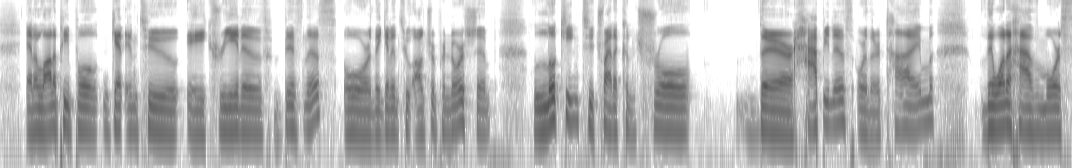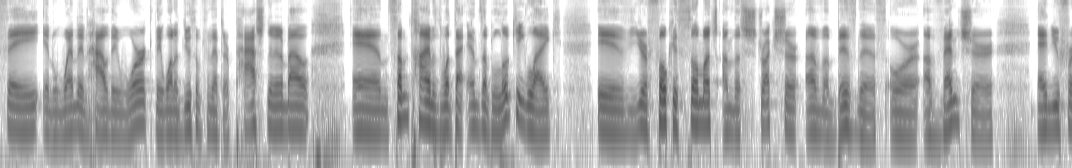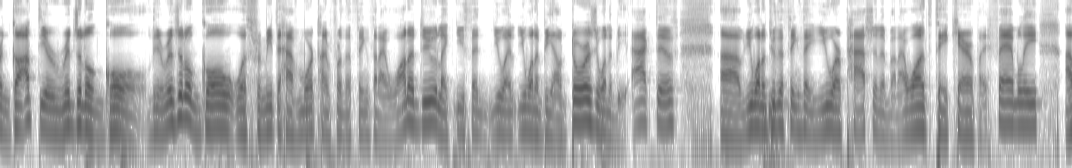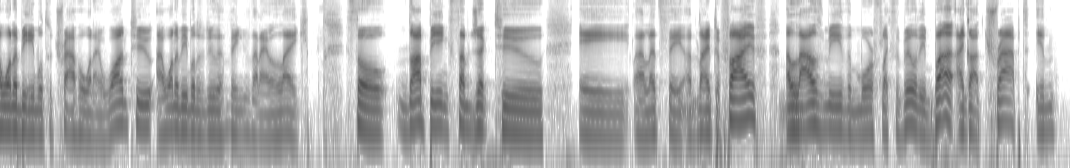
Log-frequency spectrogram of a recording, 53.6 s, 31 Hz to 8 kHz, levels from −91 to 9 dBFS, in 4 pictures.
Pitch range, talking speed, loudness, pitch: 105-125 Hz, 195 wpm, -35 LUFS, 115 Hz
